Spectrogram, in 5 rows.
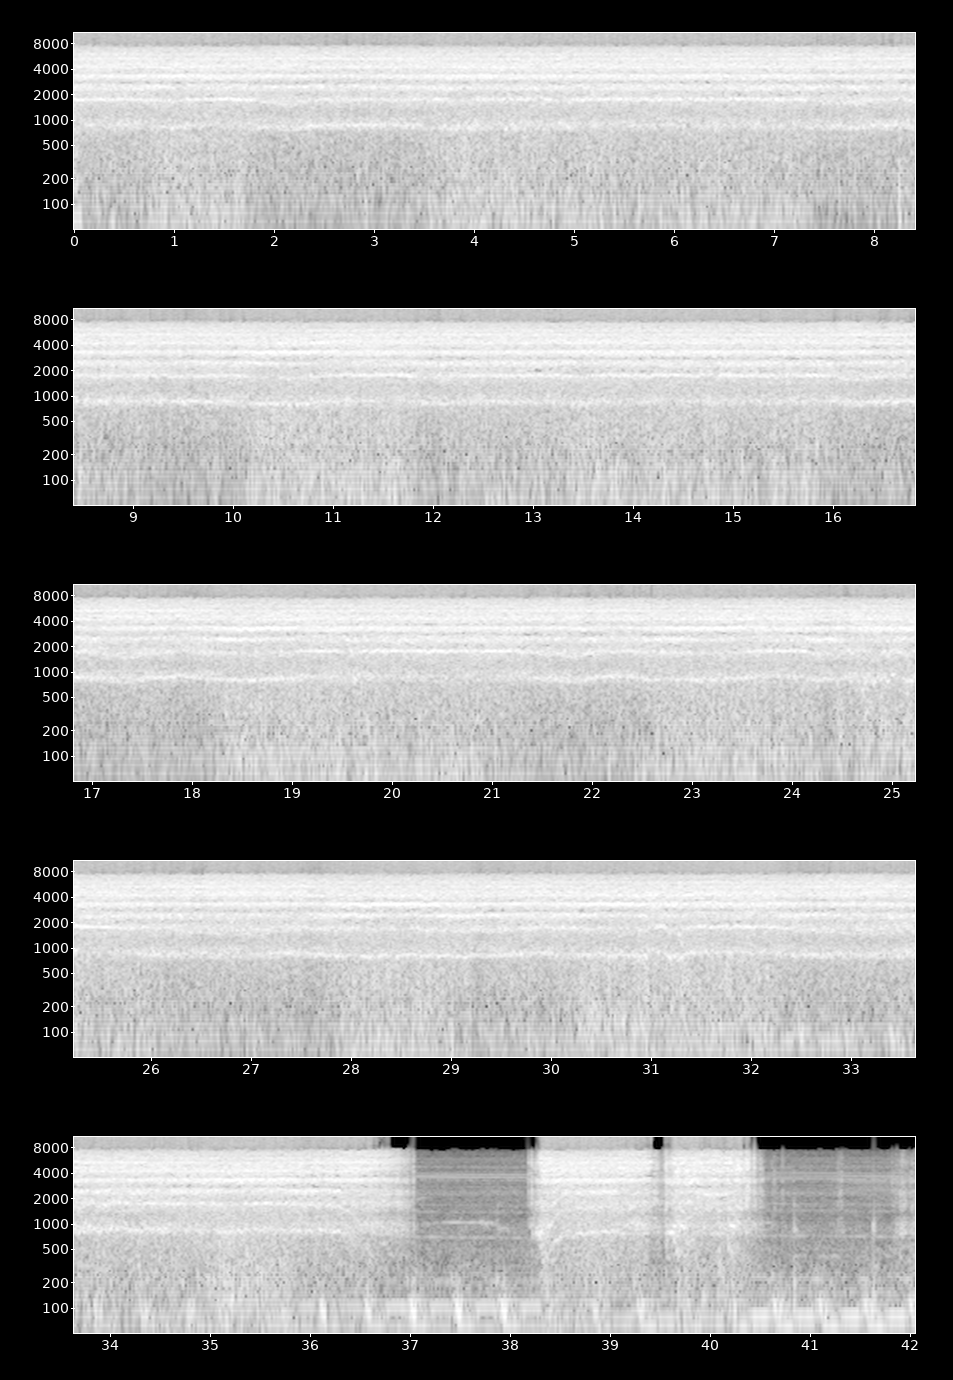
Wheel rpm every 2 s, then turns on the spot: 230, 230, 230, 230, 230, 220, 230, 230, 230, 220, 230, 220, 220, 220, 220, 220, 220, 230, 50, 100, 40.
40-42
